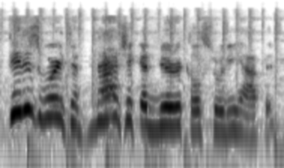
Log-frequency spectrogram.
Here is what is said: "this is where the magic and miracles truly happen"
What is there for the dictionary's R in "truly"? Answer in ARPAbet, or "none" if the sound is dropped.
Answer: none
